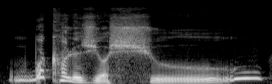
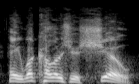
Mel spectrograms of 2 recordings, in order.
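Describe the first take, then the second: First: Put-on very slow, cooing question to a toddler; slow, sing-song talk to a small child; cutesy child-directed talk. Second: Said in the usual way. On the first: Shown as a demonstration. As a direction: make it really cute, drawing out every word. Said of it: "you make it really cute". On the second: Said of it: "You talk like that to an adult".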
